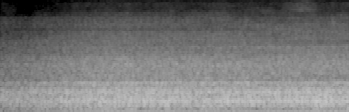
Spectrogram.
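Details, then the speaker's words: Oscillating fan heater (op-shop donation) running after the thermostat setting was corrected: steady blowing rush with faint constant low hum and light buzz, sounding a bit noisier than it should; heater and oscillation otherwise work. "Sounds a bit noisy."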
